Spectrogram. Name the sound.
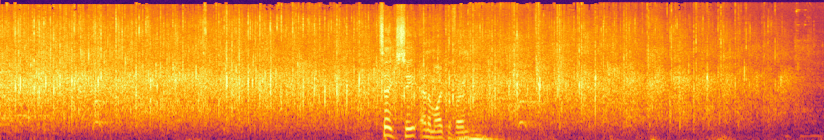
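audience applause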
